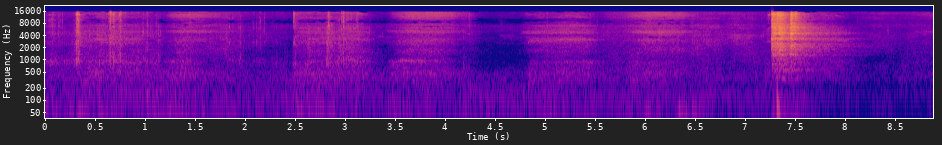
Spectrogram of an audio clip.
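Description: Hands rummaging in a leather wallet for cash: soft rustling and small clicks of coins and notes, with one brief, much louder noise about seven seconds in.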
